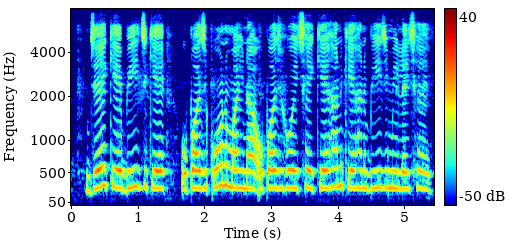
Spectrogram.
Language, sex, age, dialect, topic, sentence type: Maithili, female, 18-24, Bajjika, agriculture, question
